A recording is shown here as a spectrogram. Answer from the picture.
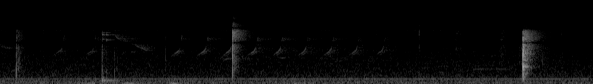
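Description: A songbird singing a run of quick down-slurred chirps, about four a second, for a couple of seconds. A few sharp clicks sound over it; the loudest comes about five seconds in.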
